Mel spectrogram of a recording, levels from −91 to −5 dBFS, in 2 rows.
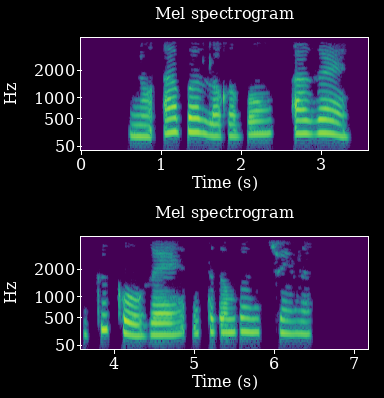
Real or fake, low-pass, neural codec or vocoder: real; 3.6 kHz; none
